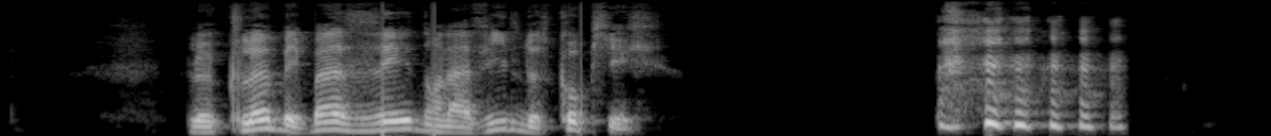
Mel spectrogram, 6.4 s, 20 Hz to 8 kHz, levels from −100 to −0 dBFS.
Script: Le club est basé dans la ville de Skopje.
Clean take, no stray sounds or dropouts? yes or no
no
